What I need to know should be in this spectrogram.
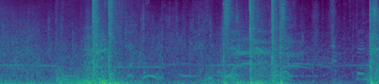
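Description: Metal weapons clash and clang in combat.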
